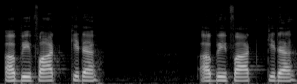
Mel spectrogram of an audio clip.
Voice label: "vpefatketv", Muscogee

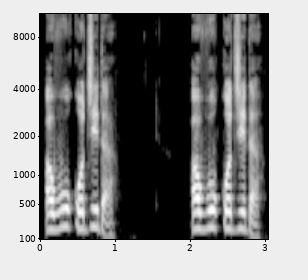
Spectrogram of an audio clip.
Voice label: "vwokocetv", Muscogee

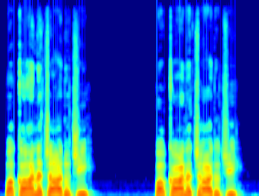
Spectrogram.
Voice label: "pvkanv catuce", Muscogee; Mvskoke Words with Voicing Consonants; A Dictionary of Creek/Muskogee; SIL International

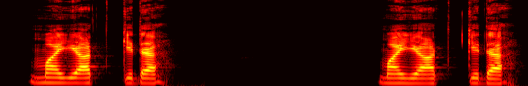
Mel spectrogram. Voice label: "mvyatketv", Muscogee

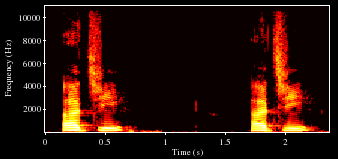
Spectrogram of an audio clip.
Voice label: "vce", Muscogee

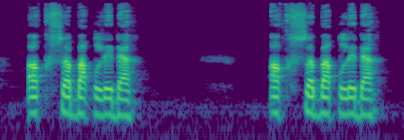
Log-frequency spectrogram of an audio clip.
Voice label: "aksvpakletv", Muscogee

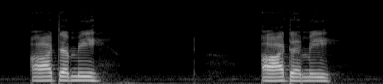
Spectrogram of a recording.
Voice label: "atvme", Muscogee

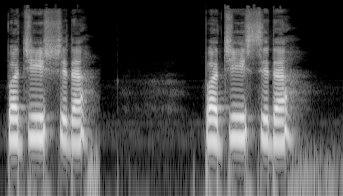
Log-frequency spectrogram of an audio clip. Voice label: "pvcessetv", Muscogee

